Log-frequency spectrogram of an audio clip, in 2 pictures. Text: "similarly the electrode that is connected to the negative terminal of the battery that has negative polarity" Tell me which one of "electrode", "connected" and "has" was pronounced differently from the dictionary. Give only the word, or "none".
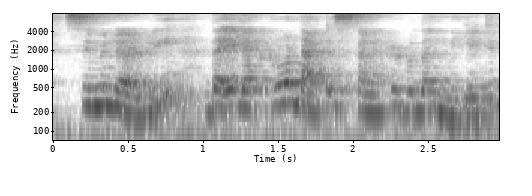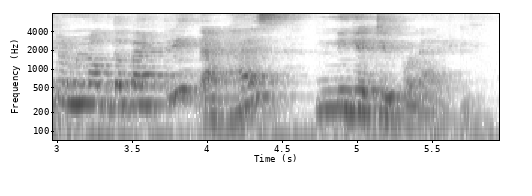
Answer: none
